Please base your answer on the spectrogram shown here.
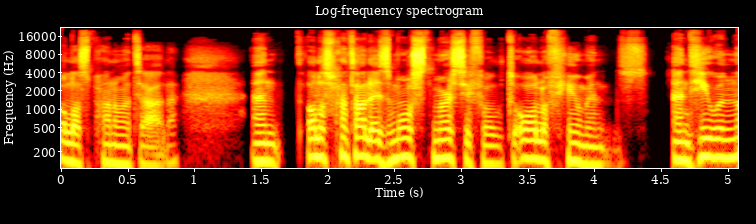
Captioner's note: speaking Arabic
